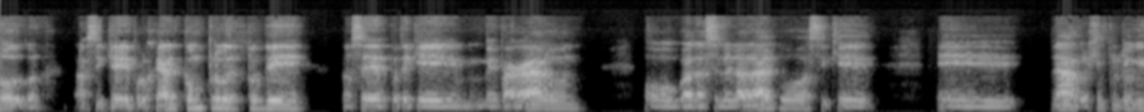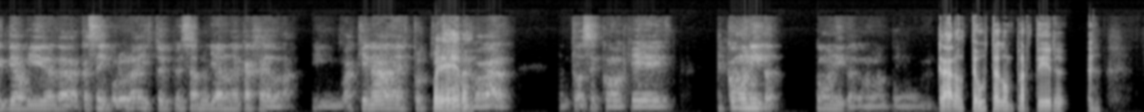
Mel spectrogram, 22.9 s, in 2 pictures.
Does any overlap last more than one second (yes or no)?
no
